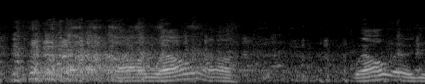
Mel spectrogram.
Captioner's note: audience laughs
